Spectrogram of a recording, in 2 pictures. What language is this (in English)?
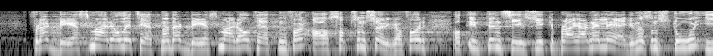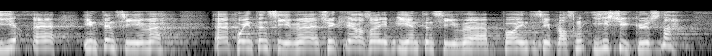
Norwegian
